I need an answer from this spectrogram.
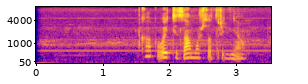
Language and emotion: Russian, neutral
